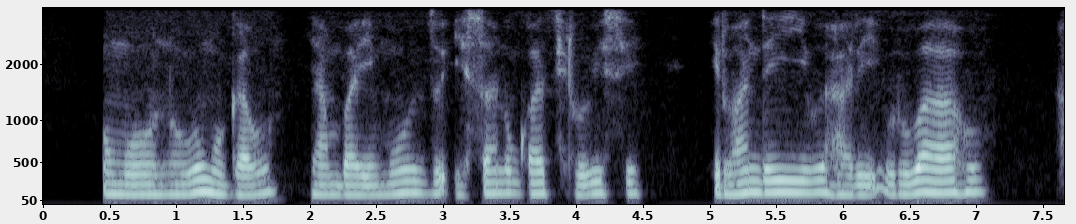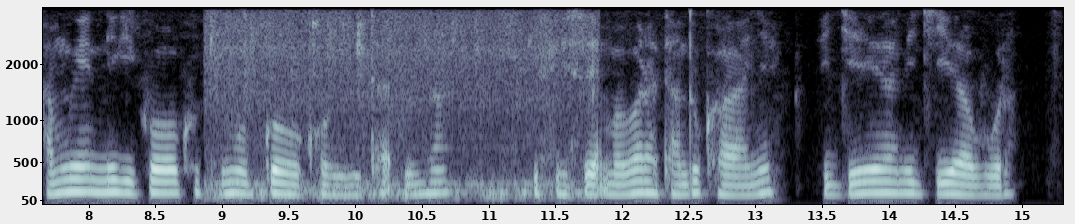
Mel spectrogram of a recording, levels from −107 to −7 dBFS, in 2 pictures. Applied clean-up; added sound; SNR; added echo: none; Drip / Rain; 12 dB; none.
